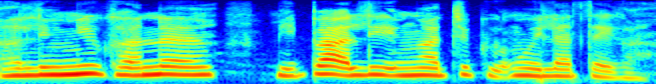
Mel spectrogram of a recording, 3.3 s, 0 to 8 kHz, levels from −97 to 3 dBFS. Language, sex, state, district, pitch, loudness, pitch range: Wancho, female, Arunachal Pradesh, Longding, 225 Hz, -17 LUFS, 205-235 Hz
